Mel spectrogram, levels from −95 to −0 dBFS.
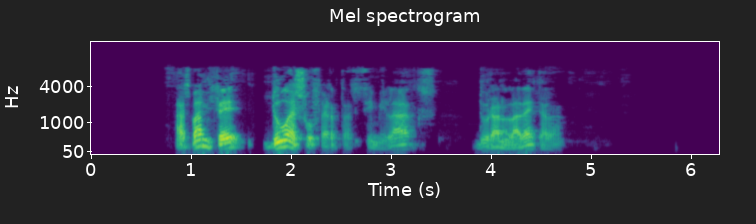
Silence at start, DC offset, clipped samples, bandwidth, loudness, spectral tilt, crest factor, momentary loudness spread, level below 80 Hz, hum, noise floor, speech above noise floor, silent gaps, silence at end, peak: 0.85 s; under 0.1%; under 0.1%; 7.8 kHz; -19 LUFS; -5 dB/octave; 20 dB; 22 LU; -64 dBFS; none; -77 dBFS; 57 dB; 1.65-1.72 s; 1.65 s; -2 dBFS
